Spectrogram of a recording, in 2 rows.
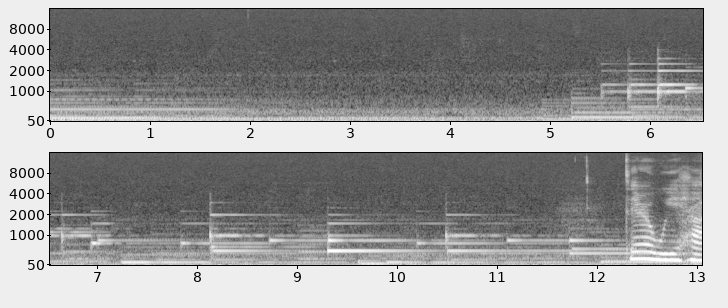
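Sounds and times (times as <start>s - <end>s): soft piano music: 0.0s - 13.0s.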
